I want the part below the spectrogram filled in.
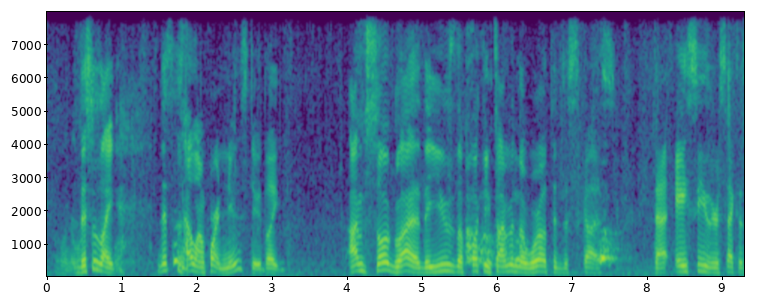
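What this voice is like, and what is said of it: Congested voice from a cold. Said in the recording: “you can probably tell I have a cold right now”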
